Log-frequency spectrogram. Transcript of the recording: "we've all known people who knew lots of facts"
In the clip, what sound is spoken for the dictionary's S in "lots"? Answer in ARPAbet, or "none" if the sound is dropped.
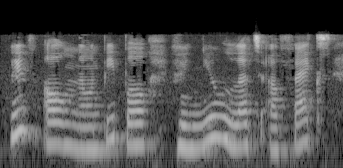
none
